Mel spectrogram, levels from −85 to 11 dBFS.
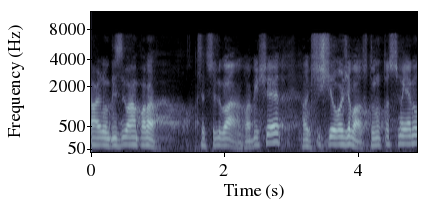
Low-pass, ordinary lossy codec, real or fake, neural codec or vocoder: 7.2 kHz; MP3, 64 kbps; fake; codec, 16 kHz, 1 kbps, FreqCodec, larger model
